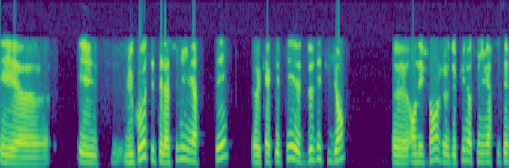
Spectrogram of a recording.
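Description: This man's voice sits fairly high, with ordinary pitch variation. He leaves long pauses, and often. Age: 20s. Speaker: former exchange student. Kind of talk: interview. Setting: phone call. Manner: halting, many repetitions.

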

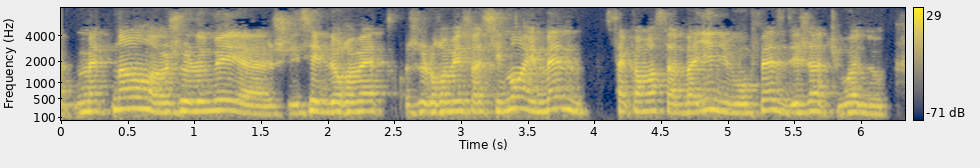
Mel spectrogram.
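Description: Fairly high woman's voice, pitch varying in an ordinary way. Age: 50s. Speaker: nurse, coaching client. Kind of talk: testimony. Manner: hesitant.

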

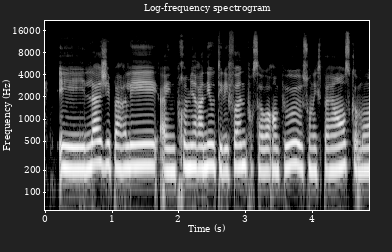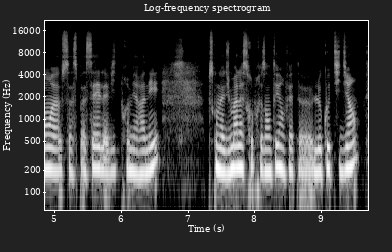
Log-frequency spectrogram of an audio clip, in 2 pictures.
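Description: The voice has a dark, mellow tone and a monotone, flat delivery at a fairly quick pace. The recording is very clean and dry, close with no echo, over a silent background. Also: woman, medium pitch for a woman. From Paris suburbs (Pontoise). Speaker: medical student. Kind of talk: interview testimony.

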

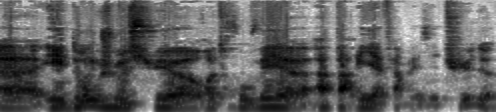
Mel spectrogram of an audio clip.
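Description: The man's voice is somewhat breathy, with a dark, mellow tone. His pitch sits fairly low. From southern France, Avignon. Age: 20s. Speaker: bar owner. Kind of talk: interview. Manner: hesitant, many fillers.

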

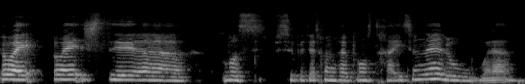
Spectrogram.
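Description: With a Peruvian accent, the somewhat breathy voice keeps a monotone, flat intonation at a fairly slow pace. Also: woman, medium pitch for a woman. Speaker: trainer and entrepreneur. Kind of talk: interview. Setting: rural home in northern France.

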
